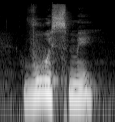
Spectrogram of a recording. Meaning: eighth
- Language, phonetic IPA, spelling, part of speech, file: Ukrainian, [ˈwɔsʲmei̯], восьмий, adjective, Uk-восьмий.ogg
